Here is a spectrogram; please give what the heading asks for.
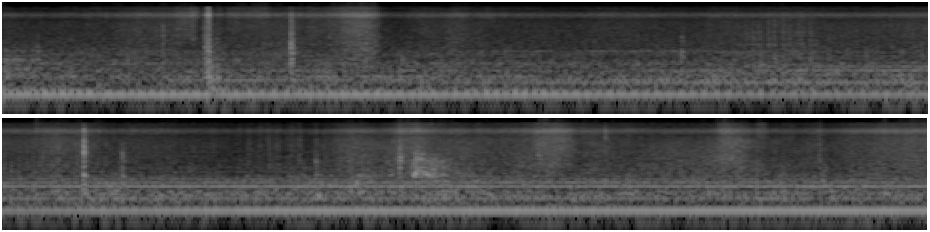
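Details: Chevrolet Lanos fuel pump: a steady low hum with a fixed higher tone that never changes. The strainer and fuel level sensor were replaced a month earlier, so the owner suspects the pump itself.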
